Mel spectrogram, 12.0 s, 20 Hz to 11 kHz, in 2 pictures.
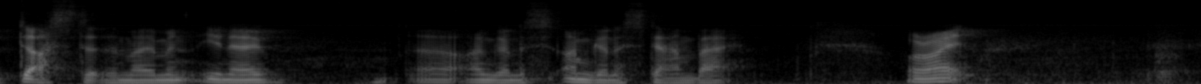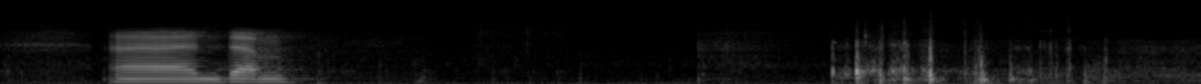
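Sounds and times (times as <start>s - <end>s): knocks clicks and rustles of handling: 10.2s - 11.7s.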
